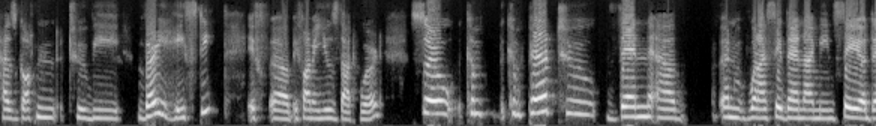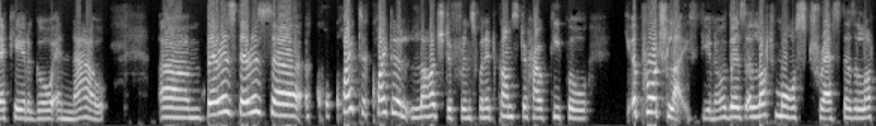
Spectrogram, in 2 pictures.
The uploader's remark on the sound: Virtually Recorded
